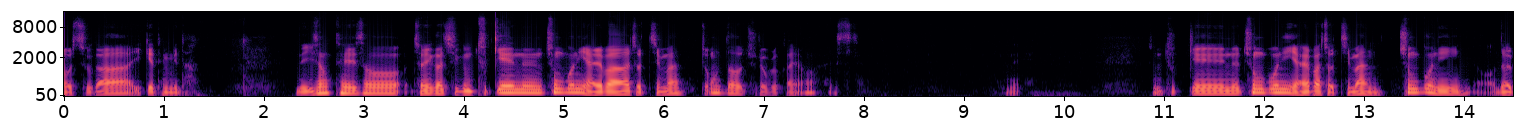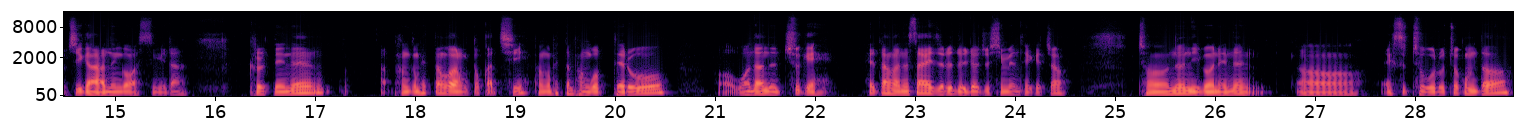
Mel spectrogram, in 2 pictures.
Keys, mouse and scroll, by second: 0.9-3.6 middle drag, 4.0-4.9 scroll up 2, 4.9 scroll up 1, 5.0-6.0 middle drag, 7.3 s, 9.6-12.0 middle drag, 12.3 middle drag, 12.8-15.6 middle drag, 15.9-16.4 middle drag, 16.6-17.1 middle drag, 19.4-21.0 middle drag, 21.3-21.7 scroll down 2, 22.8-23.8 middle drag, 24.3-25.1 middle drag, 26.0 middle click, 28.0 s.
